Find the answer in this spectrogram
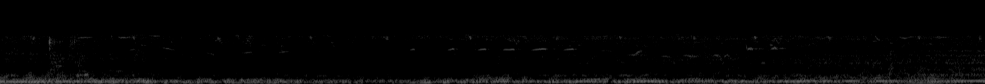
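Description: Birds chirping, with a run of about six quick, evenly spaced high notes in the middle, over a steady low hum.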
